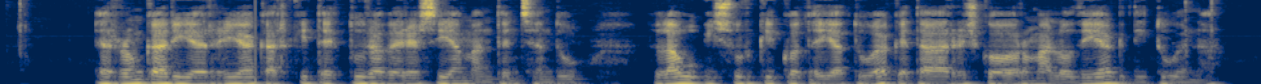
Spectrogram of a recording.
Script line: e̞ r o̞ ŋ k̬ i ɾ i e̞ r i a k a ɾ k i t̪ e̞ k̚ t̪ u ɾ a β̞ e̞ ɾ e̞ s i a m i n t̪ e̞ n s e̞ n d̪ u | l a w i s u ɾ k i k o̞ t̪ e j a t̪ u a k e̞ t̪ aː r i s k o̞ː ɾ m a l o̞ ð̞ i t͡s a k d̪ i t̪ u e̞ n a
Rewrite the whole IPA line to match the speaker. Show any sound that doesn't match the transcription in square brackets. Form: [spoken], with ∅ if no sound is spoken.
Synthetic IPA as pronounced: e̞ r o̞ ŋ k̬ [a] ɾ i e̞ r i a k a ɾ k i t̪ e̞ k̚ t̪ u ɾ a β̞ e̞ ɾ e̞ s i a m [a] n t̪ e̞ n [t͡s] e̞ n d̪ u | l a w i s u ɾ k i k o̞ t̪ e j a t̪ u a k e̞ t̪ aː r i s k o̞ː ɾ m a l o̞ ð̞ i [∅] a k d̪ i t̪ u e̞ n a

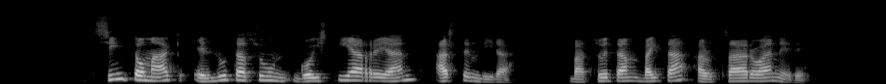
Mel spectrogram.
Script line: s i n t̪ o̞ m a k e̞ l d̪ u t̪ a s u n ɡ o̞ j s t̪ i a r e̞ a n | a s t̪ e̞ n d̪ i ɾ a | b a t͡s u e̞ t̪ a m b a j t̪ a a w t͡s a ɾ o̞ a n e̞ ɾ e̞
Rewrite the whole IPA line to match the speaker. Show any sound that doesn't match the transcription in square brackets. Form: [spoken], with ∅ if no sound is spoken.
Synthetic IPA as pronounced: s i n t̪ o̞ m a k e̞ l d̪ u t̪ a s u [ŋ] ɡ o̞ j s t̪ i a r e̞ a n | a s t̪ e̞ n d̪ i ɾ a | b a t͡s u e̞ t̪ a m b a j t̪ a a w t͡s a ɾ o̞ a n e̞ ɾ e̞

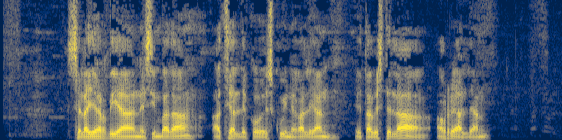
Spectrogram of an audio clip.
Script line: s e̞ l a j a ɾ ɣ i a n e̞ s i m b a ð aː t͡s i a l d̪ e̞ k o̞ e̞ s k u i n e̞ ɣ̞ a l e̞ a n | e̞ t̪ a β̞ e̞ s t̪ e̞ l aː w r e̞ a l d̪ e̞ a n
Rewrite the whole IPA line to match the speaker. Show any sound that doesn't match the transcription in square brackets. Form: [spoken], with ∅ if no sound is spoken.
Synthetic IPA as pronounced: s e̞ l a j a ɾ [ð] i a n e̞ s i m b a ð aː t͡s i a l d̪ e̞ k o̞ e̞ s k u i n e̞ ɣ̞ a l e̞ a n | e̞ t̪ a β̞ e̞ s t̪ e̞ l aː w r e̞ a l d̪ e̞ a n

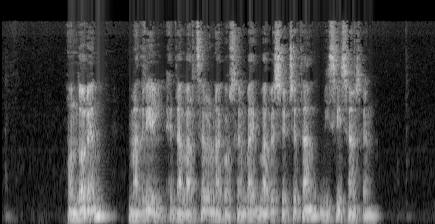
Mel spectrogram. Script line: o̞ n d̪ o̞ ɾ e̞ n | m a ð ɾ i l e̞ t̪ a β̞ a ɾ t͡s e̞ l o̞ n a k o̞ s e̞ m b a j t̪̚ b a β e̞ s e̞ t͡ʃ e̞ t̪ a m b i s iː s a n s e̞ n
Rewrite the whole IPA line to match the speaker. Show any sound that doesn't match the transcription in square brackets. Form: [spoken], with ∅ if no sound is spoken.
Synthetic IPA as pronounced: o̞ n d̪ o̞ ɾ e̞ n | m a ð ɾ i l e̞ t̪ a β̞ a ɾ t͡s e̞ l o̞ n a k o̞ s e̞ m b a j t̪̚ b a β e̞ s e̞ t͡ʃ e̞ t̪ a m b i s iː s a n s e̞ n

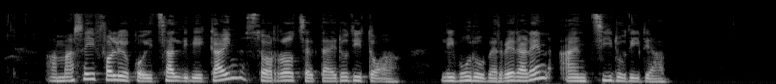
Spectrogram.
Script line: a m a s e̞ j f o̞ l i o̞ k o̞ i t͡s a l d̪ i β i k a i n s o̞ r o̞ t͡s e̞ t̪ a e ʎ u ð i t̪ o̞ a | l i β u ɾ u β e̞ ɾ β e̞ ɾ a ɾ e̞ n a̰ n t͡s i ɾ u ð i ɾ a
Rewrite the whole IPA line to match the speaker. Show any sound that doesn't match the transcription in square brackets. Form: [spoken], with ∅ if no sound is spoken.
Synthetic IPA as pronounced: a m a s e̞ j f o̞ l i o̞ k o̞ i t͡s a l d̪ i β i k a [j] n s o̞ r o̞ t͡s e̞ t̪ a e [ɾ] u ð i t̪ o̞ a | l i β u ɾ u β e̞ ɾ β e̞ ɾ a ɾ e̞ n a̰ n t͡s i ɾ u ð i ɾ a

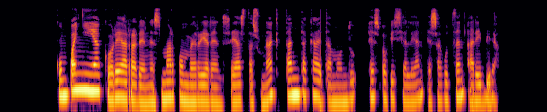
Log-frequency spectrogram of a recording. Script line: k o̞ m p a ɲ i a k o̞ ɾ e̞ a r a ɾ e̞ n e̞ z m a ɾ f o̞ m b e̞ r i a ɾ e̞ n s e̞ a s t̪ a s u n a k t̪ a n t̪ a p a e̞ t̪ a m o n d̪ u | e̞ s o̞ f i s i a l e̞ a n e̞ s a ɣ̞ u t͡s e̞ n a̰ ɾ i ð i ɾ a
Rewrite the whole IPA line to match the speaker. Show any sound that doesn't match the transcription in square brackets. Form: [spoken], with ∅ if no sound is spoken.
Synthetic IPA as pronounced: k o̞ m p a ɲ i a k o̞ ɾ e̞ a r a ɾ e̞ n e̞ z m a ɾ f o̞ m b e̞ r i a ɾ e̞ n s e̞ a s t̪ a s u n a k t̪ a n t̪ a [k] a e̞ t̪ a m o n d̪ u | e̞ s o̞ f i s i a l e̞ a n e̞ s a ɣ̞ u t͡s e̞ n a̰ ɾ i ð i ɾ a

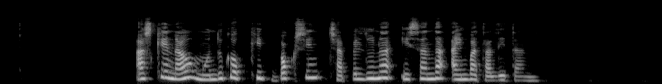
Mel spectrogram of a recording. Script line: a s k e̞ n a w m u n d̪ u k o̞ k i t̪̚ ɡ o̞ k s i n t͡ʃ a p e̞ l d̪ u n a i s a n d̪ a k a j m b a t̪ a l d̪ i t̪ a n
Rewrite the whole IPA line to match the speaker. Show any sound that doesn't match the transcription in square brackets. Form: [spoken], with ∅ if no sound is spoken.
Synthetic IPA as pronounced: a s k e̞ n a w m u n d̪ u k o̞ k i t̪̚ [b] o̞ k s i n t͡ʃ a p e̞ l d̪ u n a i s a n d̪ a [ʔ] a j m b a t̪ a l d̪ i t̪ a n

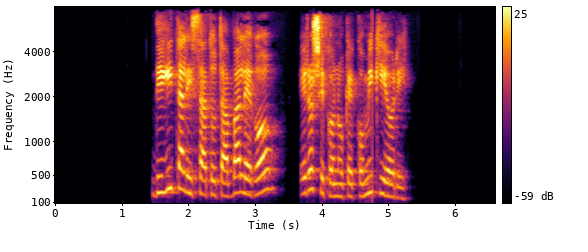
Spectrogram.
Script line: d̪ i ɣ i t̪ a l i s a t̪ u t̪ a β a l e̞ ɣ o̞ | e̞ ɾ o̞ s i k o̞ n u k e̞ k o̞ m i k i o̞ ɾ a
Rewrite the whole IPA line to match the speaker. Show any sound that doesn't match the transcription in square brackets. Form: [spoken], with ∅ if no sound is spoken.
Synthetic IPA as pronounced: d̪ i ɣ i t̪ a l i s a t̪ u t̪ a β a l e̞ ɣ o̞ | e̞ ɾ o̞ s i k o̞ n u k e̞ k o̞ m i k i o̞ ɾ [i]

